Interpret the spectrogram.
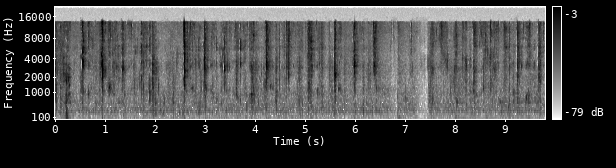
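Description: A person chewing and crunching on crispy fried tangsuyuk pork: irregular crunches and mouth clicks, several a second, with a short break about two-thirds through.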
